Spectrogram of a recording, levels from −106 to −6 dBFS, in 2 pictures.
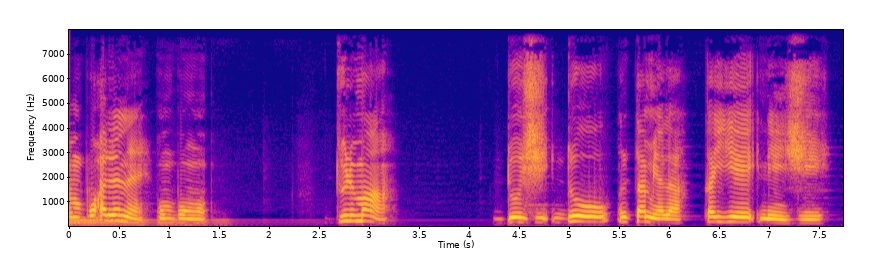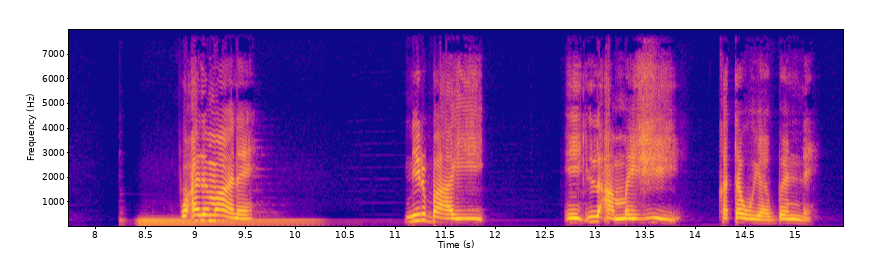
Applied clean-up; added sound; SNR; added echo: neural mask model RNNoise.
